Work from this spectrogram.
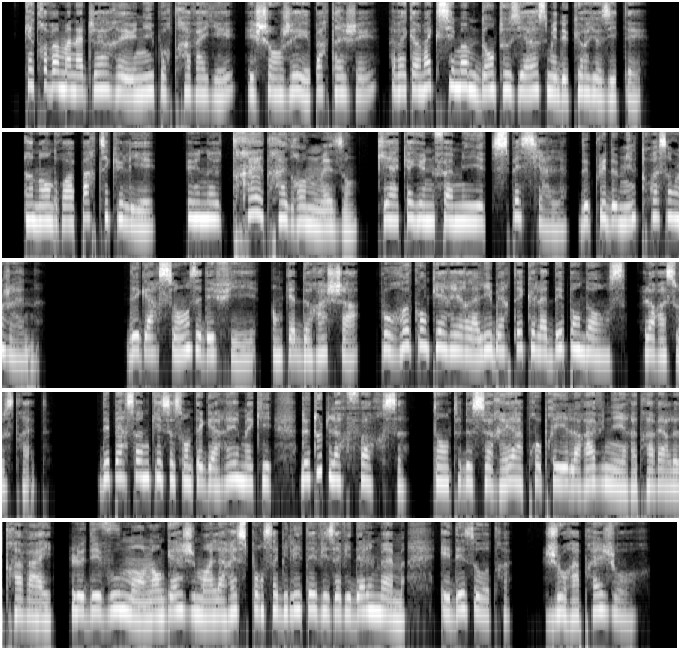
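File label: French, female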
